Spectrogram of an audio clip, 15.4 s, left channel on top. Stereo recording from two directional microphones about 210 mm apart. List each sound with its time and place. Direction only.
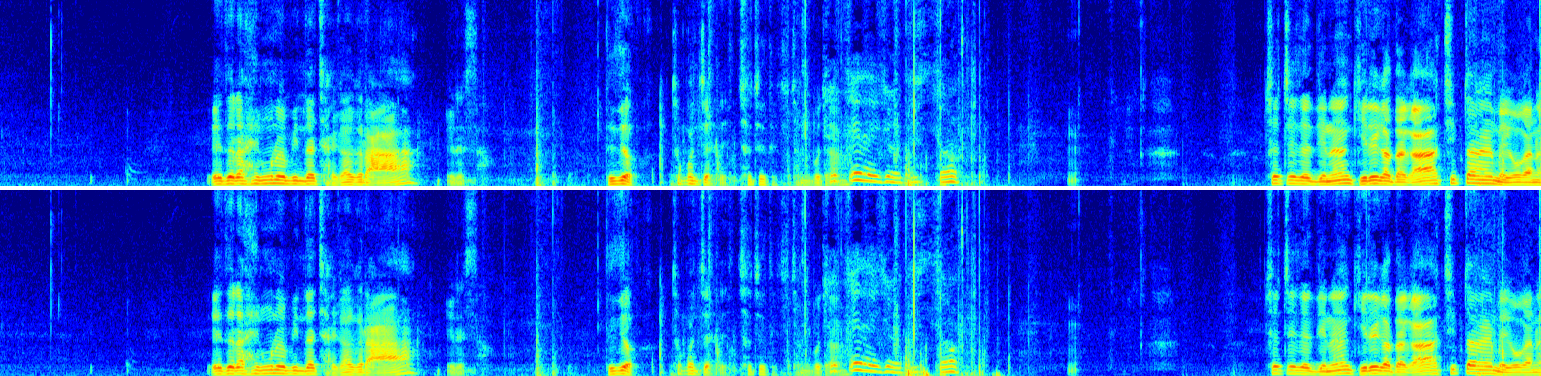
2.0 s a man's voice: centre (ahead or behind)
6.1 s speech: 15° left (ahead or behind)
7.5 s a child's voice: 20° right (ahead or behind)
10.7 s a sound: 10° left (ahead or behind)
12.6 s speech: 15° left (ahead or behind)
